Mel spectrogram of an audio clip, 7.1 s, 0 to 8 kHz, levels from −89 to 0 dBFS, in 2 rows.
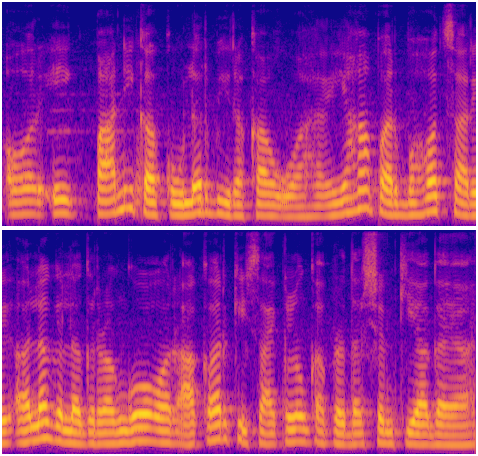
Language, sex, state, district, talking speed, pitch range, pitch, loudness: Hindi, female, Gujarat, Valsad, 210 wpm, 145-175 Hz, 155 Hz, -16 LUFS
